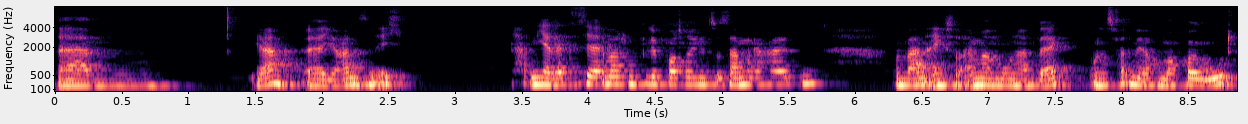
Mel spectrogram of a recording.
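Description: A woman's medium-pitched, monotone, flat voice at a very fast pace, with very even loudness and long, frequent pauses. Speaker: Amazon seller consultant. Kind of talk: casual chat.

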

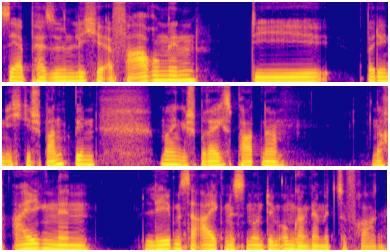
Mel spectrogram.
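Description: A man speaks at a very slow pace with long, frequent pauses, his fairly low, dark and mellow voice sounding dry and close with no echo on a very clean recording against a silent background. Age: 30s. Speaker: podcast host and coach. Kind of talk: solo podcast introduction monologue.

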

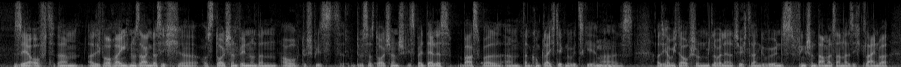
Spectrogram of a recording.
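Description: A man's normal speaking voice at fairly low pitch, with hardly any pauses. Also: ordinary pitch variation, fairly quick pace. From Würzburg, Germany. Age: 20s. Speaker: professional basketball player. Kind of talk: interview.

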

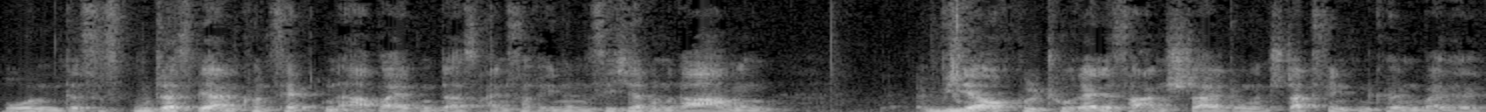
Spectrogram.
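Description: A man's monotone, flat delivery amid audible room echo and noticeable background noise. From Lower Franconia, Germany (Lohr am Main). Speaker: author. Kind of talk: interview.

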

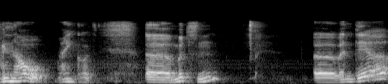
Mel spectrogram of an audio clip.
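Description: A man talks with lively intonation. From western Germany (Rhineland). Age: 20s. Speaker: podcast guest. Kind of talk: casual chat.

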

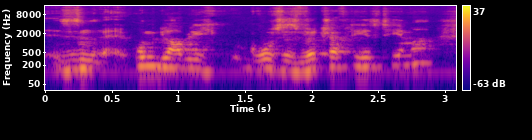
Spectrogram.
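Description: A man speaks over noticeable background noise. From Hamburg, northern Germany. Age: 60s. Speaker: sea rescue activist. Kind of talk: interview. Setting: remote call. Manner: halting, many fillers.

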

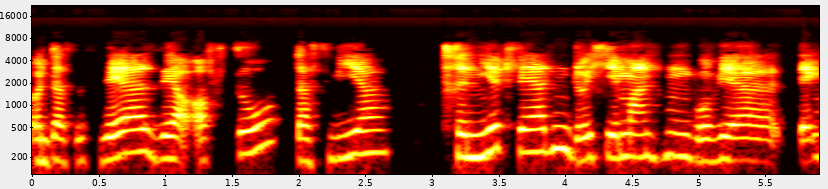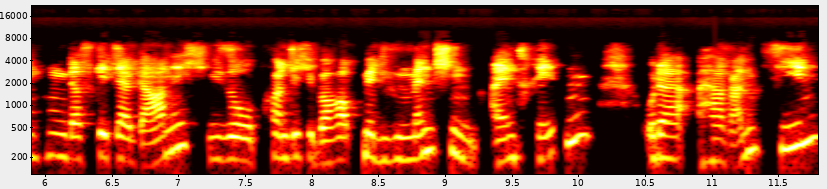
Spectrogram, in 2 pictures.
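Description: With an unremarkable speaking voice, a woman talks at a fairly slow pace and a medium pitch with ordinary pitch variation, the sound dry and close with no echo. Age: 50s. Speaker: psychotherapeutic practitioner and hypnotherapist. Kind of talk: interview.

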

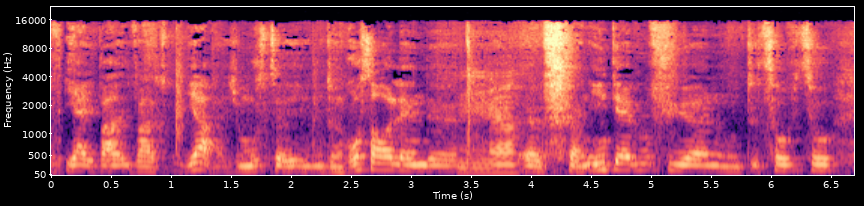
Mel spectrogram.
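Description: Over noticeable background noise, a man speaks very slowly at a medium pitch with fairly even intonation. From Cameroon. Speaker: journalist. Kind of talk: casual chat. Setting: indoors at a venue. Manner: halting.

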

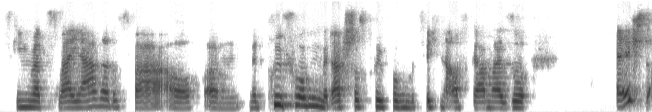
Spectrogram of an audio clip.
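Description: In a normal speaking voice, a woman talks at a moderate pace with lively intonation. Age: 20s. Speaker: animal welfare activist and primatologist. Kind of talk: podcast interview.

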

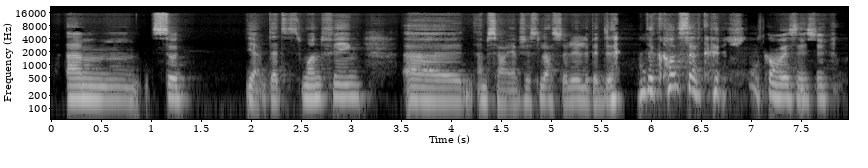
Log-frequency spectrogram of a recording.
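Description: A woman's very deep, low, somewhat breathy voice in a French accent, at a very slow pace with ordinary pitch variation. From southern France, Marseille. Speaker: company founder and CEO. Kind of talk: interview conversation. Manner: halting, many fillers.

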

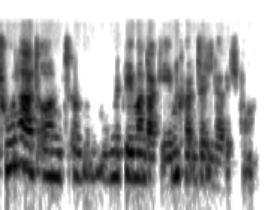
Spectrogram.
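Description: This woman has an ordinary speaking voice with a fairly low pitch. She moves at a moderate pace. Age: 60s. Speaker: financial adviser and author. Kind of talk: interview.

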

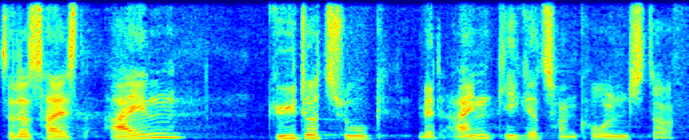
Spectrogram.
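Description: Speaking with a Danish accent is a man. He talks at a very slow pace. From Denmark. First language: Danish (speaking German). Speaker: marine biologist, professor. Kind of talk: lecture talk with slides.

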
